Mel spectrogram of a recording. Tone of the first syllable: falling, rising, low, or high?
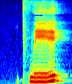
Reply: rising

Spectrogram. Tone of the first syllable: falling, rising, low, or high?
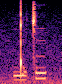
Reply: low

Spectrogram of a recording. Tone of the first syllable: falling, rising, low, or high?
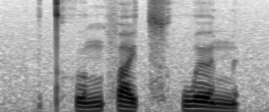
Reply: rising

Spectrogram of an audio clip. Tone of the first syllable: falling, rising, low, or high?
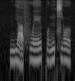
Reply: low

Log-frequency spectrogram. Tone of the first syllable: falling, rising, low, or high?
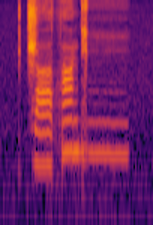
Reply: low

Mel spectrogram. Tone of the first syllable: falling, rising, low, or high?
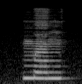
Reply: high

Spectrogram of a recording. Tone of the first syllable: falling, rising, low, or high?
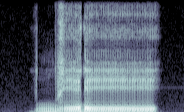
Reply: low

